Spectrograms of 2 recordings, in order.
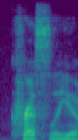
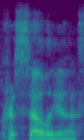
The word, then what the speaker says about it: Cresselia: it the whole time I call it Cresselia kress Leah for years and then I heard someone say cristela I was like wait have I been saying that wrong the whole time turns out I was it's actually pronounced crecelius I was like oh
